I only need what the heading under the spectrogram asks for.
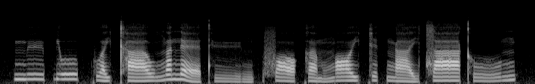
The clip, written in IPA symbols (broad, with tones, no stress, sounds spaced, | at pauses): m yː˥ p̚ j uː˥ p̚ kʷ ɐ˨ j kʰ aː˨˧ w ŋ ɐ˥ n ɛː˨˩ t̪ʰ yː˨˩ ŋ | f ɔː˨˩ k ɐ˨˩ m ŋ ɔː˧ j k ɪ˧ k̚ ŋ aː˨˩ j t͡s aː˧ kʰ uː˨˥ ŋ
